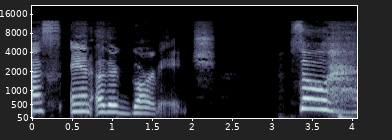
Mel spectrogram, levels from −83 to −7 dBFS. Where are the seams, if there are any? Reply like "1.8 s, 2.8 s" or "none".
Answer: 3.1 s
